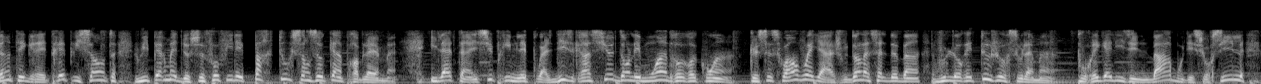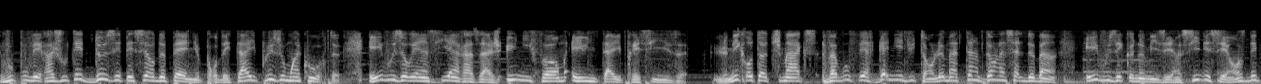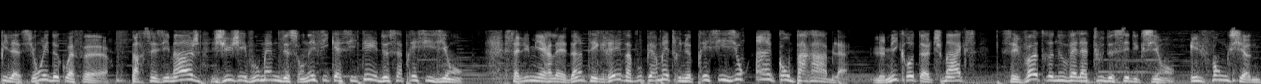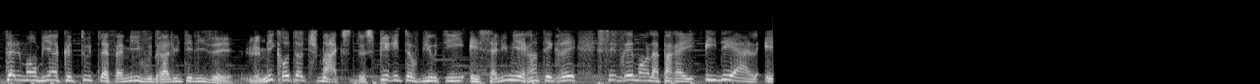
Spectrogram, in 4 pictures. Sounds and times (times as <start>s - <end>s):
Music: 0.0s - 45.6s
Speech: 0.0s - 45.6s.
